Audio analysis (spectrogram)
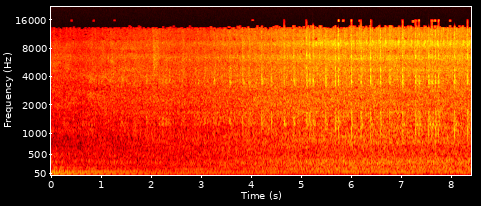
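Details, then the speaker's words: XJ engine first start: uneven, lumpy idle with a loose rattling chatter; the timing chain tensioner had broken, fixed by fitting a whole new timing chain and gear set. "so we had a little issue the little issue was a mixture of a couple of different things uh the timing chain tensioner broke"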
